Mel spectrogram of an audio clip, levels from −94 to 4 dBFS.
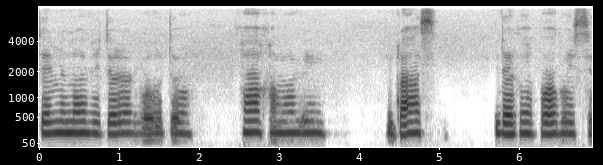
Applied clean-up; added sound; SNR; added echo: neural mask model Resemble Enhance denoiser.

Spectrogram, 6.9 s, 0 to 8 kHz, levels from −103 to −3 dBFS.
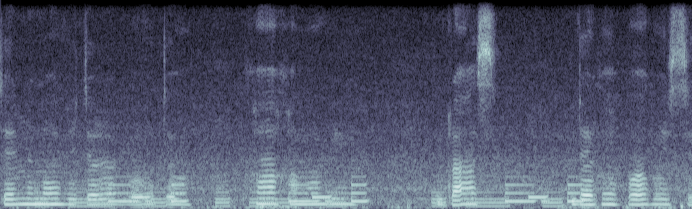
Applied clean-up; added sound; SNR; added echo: none; Piano; 3 dB; none.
